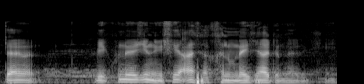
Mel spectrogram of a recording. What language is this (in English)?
Bodo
